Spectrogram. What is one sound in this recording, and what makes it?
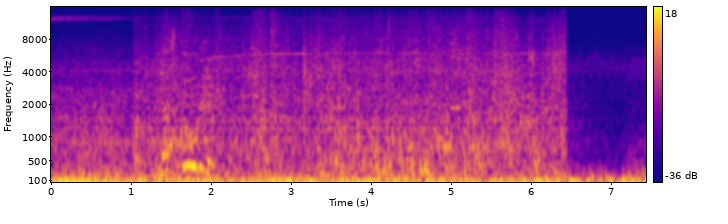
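A large drill grinds against rock.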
